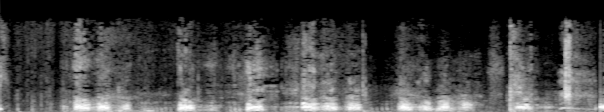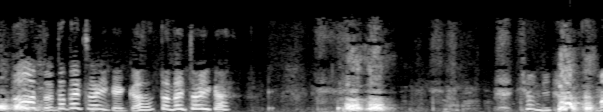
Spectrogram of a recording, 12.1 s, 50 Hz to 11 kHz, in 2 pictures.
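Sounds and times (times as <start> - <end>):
dogs barking and growling: 0.6 - 6.6, 9.3 - 10.9, 11.5 - 12.0.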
